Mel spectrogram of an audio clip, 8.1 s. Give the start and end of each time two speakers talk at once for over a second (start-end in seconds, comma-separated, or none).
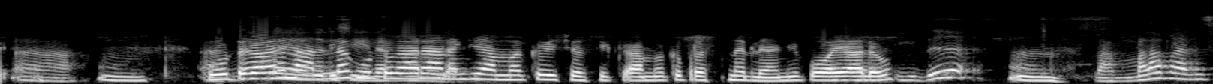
1.4-3.0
